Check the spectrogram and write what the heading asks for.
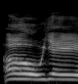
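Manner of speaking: high, loud burst of recognition; real excited "now I get it". Real, not acted. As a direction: exclaim it as it suddenly clicks. Sudden recognition of the film.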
